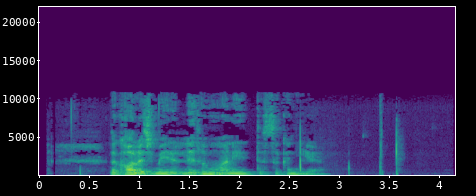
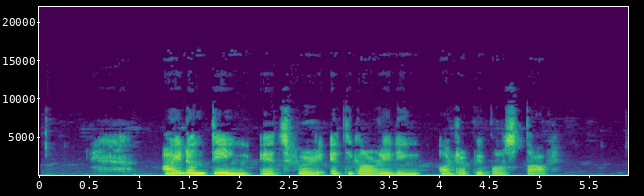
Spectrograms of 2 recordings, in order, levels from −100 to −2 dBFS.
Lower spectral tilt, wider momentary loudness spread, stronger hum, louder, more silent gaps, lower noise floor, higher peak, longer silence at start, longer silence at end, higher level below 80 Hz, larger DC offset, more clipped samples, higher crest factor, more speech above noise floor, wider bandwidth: about the same, -5 dB/octave vs -5.5 dB/octave; first, 23 LU vs 18 LU; neither; second, -29 LUFS vs -17 LUFS; neither; first, -73 dBFS vs -62 dBFS; second, -10 dBFS vs 0 dBFS; second, 0.3 s vs 0.55 s; second, 0.55 s vs 0.7 s; second, -78 dBFS vs -44 dBFS; neither; neither; first, 22 dB vs 16 dB; about the same, 44 dB vs 45 dB; first, 11.5 kHz vs 9.2 kHz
